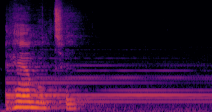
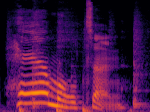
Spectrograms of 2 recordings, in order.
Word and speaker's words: Hamilton: Hamilton. My name is Alexander Hamilton. Hamilton. 3 syllables and the first one is stressed. Hamilton.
